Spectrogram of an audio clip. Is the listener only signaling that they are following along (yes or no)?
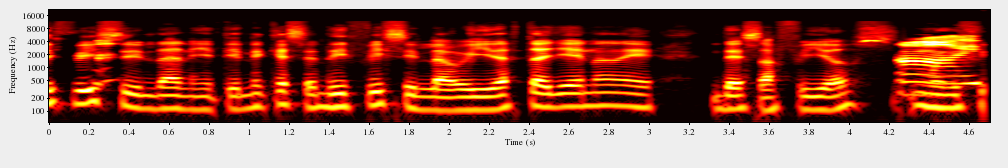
no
